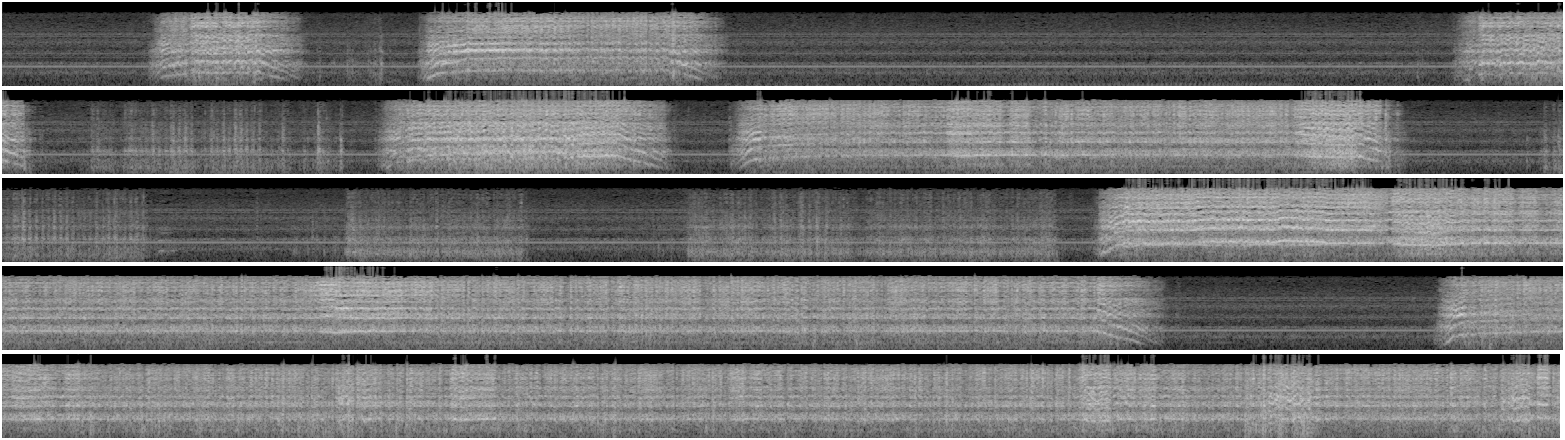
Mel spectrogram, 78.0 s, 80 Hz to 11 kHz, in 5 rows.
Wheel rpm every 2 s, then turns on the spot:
20, 60, 110, 80, 0, 0, 0, 70, 20, 40, 170, 80, 190, 200, 130, 10, 10, 20, 10, 20, 20, 150, 200, 200, 200, 200, 200, 200, 180, 20, 40, 190, 200, 200, 200, 200, 200, 200, 200.
16-18 30-32 34-42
